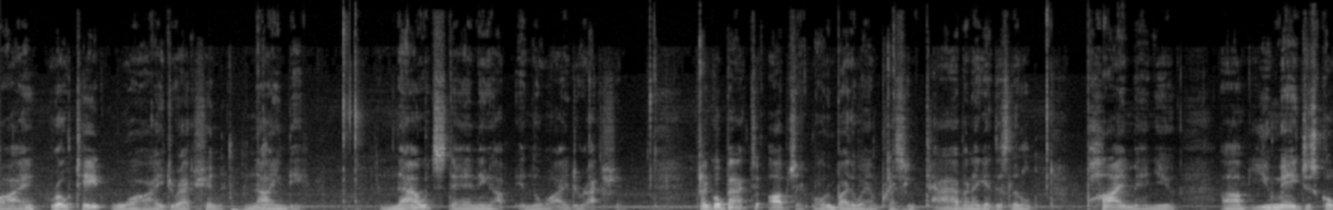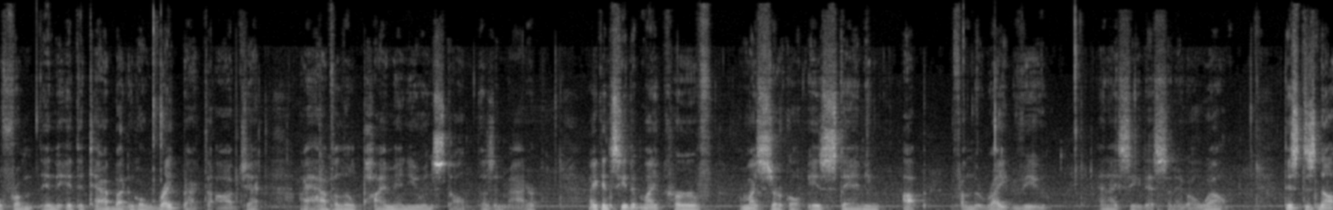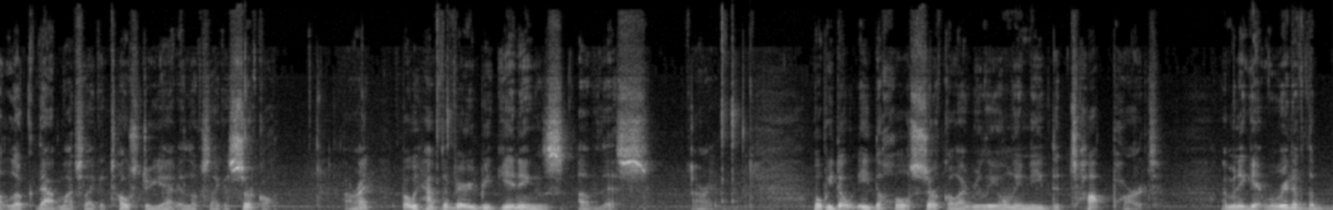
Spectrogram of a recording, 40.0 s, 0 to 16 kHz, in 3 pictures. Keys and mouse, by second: 7.0 Tab, 8.9 Tab, 16.5 Tab, 28.7 middle click, 29.5-31.1 drag.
